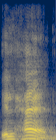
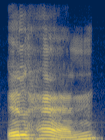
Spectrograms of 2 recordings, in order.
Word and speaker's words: Ilhan: congresswoman or excuse me i'll say her name or really ilhan excuse me ill han omar made his true statement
